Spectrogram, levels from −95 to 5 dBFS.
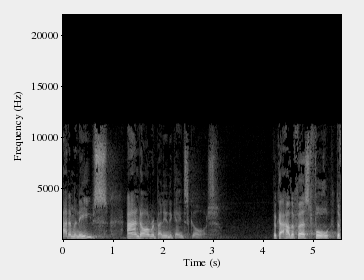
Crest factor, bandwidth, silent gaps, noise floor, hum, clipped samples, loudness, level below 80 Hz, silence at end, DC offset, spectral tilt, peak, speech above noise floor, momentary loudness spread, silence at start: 20 dB; 11.5 kHz; none; -72 dBFS; none; under 0.1%; -27 LUFS; -74 dBFS; 0 s; under 0.1%; -4 dB/octave; -8 dBFS; 44 dB; 18 LU; 0 s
